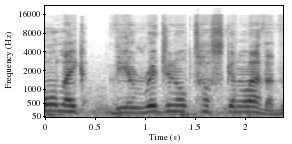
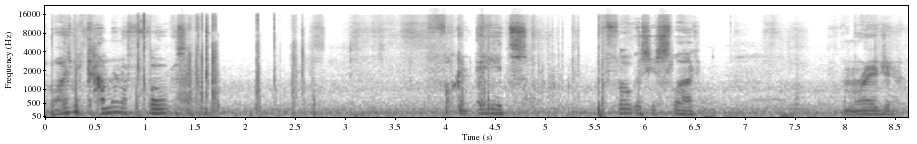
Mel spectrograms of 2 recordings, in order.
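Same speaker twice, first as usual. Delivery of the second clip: annoyed muttering; 13 dB quieter than usual. Real, not acted. Swearing at the unfocused camera.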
